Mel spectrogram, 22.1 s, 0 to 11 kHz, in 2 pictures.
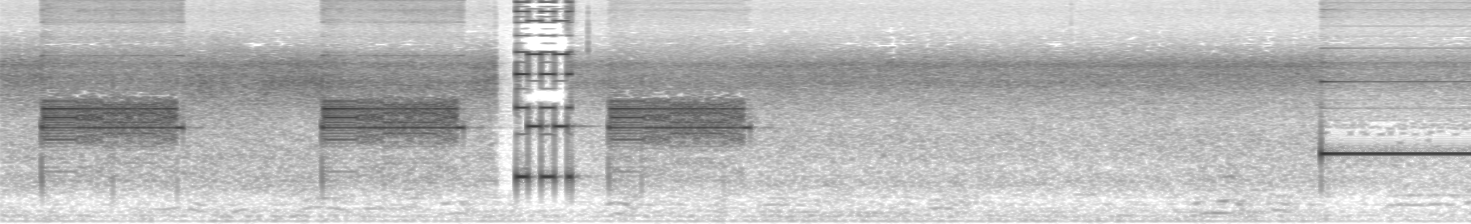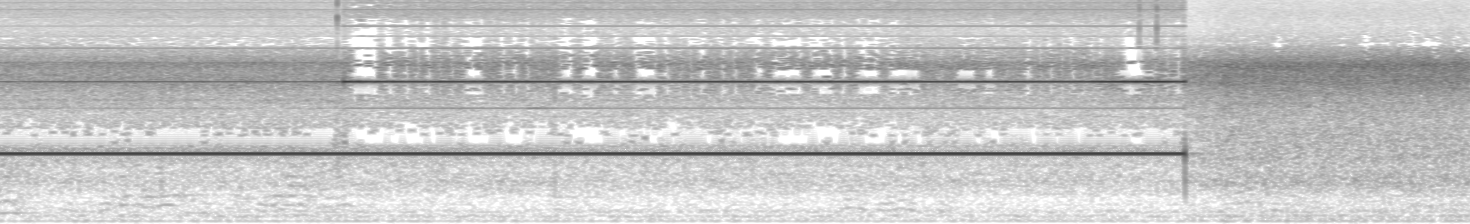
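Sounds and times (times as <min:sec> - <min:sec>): faint radio static: 0:00.0 - 0:22.0
steady alarm tone: 0:00.3 - 0:01.4, 0:02.4 - 0:05.7, 0:09.9 - 0:20.0.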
